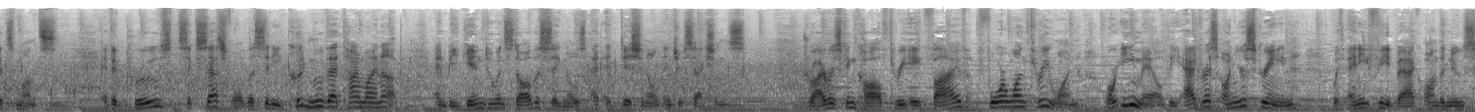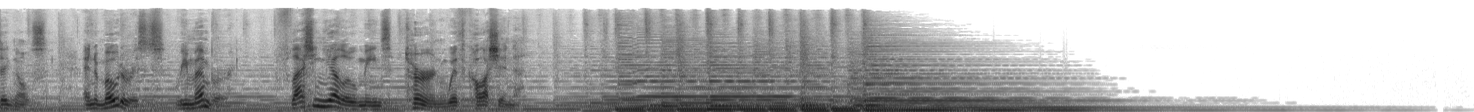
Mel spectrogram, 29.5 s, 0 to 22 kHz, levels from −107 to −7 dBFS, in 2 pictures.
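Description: There are no technical faults to describe in this audio.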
